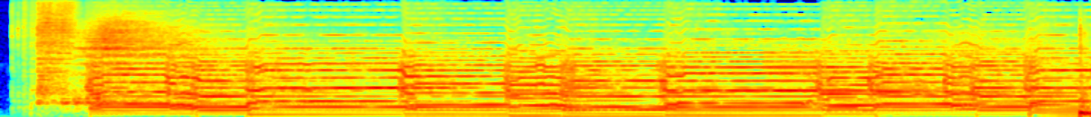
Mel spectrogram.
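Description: A band starts up from silence with a cymbal crash, then electric guitar chords held over bass notes, changing every second or so.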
